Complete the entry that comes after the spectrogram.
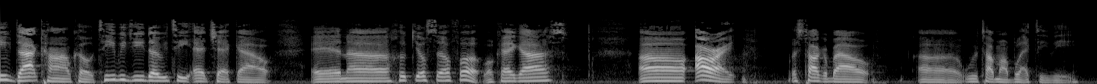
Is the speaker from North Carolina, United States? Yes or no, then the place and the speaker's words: yes; Charlotte, North Carolina, United States; we're from Charlotte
